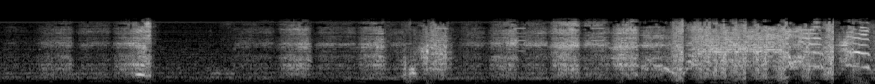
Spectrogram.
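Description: Scratchy rubbing and rustling noise, played backwards. It is faint and patchy at first, then grows steadily louder and denser near the end.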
